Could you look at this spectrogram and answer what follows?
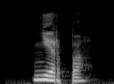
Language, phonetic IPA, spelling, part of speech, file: Russian, [ˈnʲerpə], нерпа, noun, Ru-нерпа.ogg
- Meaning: seal of the genus Pusa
